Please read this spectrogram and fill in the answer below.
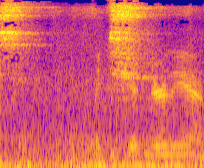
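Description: Autorack freight cars rolling past: a steady, loud low rumble of steel wheels on rail, broken by sharp clanks at the start and about a second in, with a short wavering wheel squeal in the second half.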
